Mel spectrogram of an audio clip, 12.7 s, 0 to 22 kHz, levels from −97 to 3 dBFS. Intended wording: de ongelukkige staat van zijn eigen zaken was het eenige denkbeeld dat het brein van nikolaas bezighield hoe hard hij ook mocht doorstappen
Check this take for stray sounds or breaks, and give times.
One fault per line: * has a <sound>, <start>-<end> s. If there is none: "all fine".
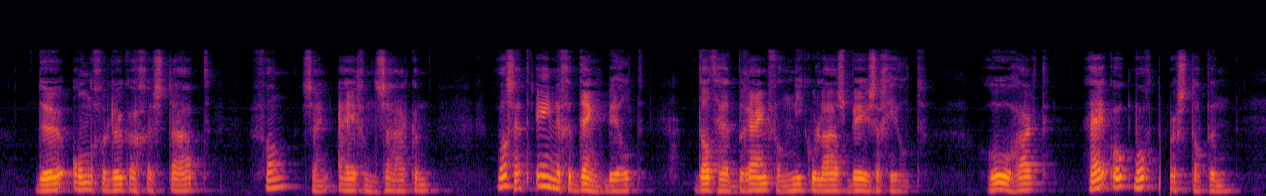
* has a dropout, 11.6-11.7 s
